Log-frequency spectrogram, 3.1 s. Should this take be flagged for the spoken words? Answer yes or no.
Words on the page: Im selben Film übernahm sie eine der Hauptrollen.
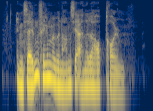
no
